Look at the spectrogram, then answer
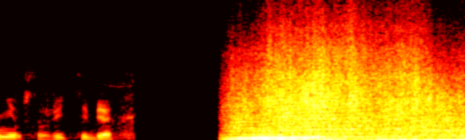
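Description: A person talks briefly, then after a short gap a water-bombing firefighting plane's engine roars in loud and steady, a broad continuous drone with a low hum underneath that holds to the end.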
